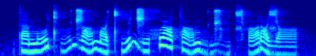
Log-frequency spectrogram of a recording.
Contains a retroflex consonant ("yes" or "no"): yes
